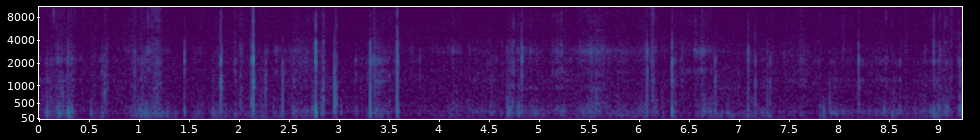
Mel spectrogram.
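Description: Long fingernails on both hands scratch the two metal mesh grilles over the microphone capsules of a small plastic Tascam handheld recorder. The result is quiet, bright, close-up rasping punctuated by sharp, irregular clicks and ticks with no ringing tail.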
